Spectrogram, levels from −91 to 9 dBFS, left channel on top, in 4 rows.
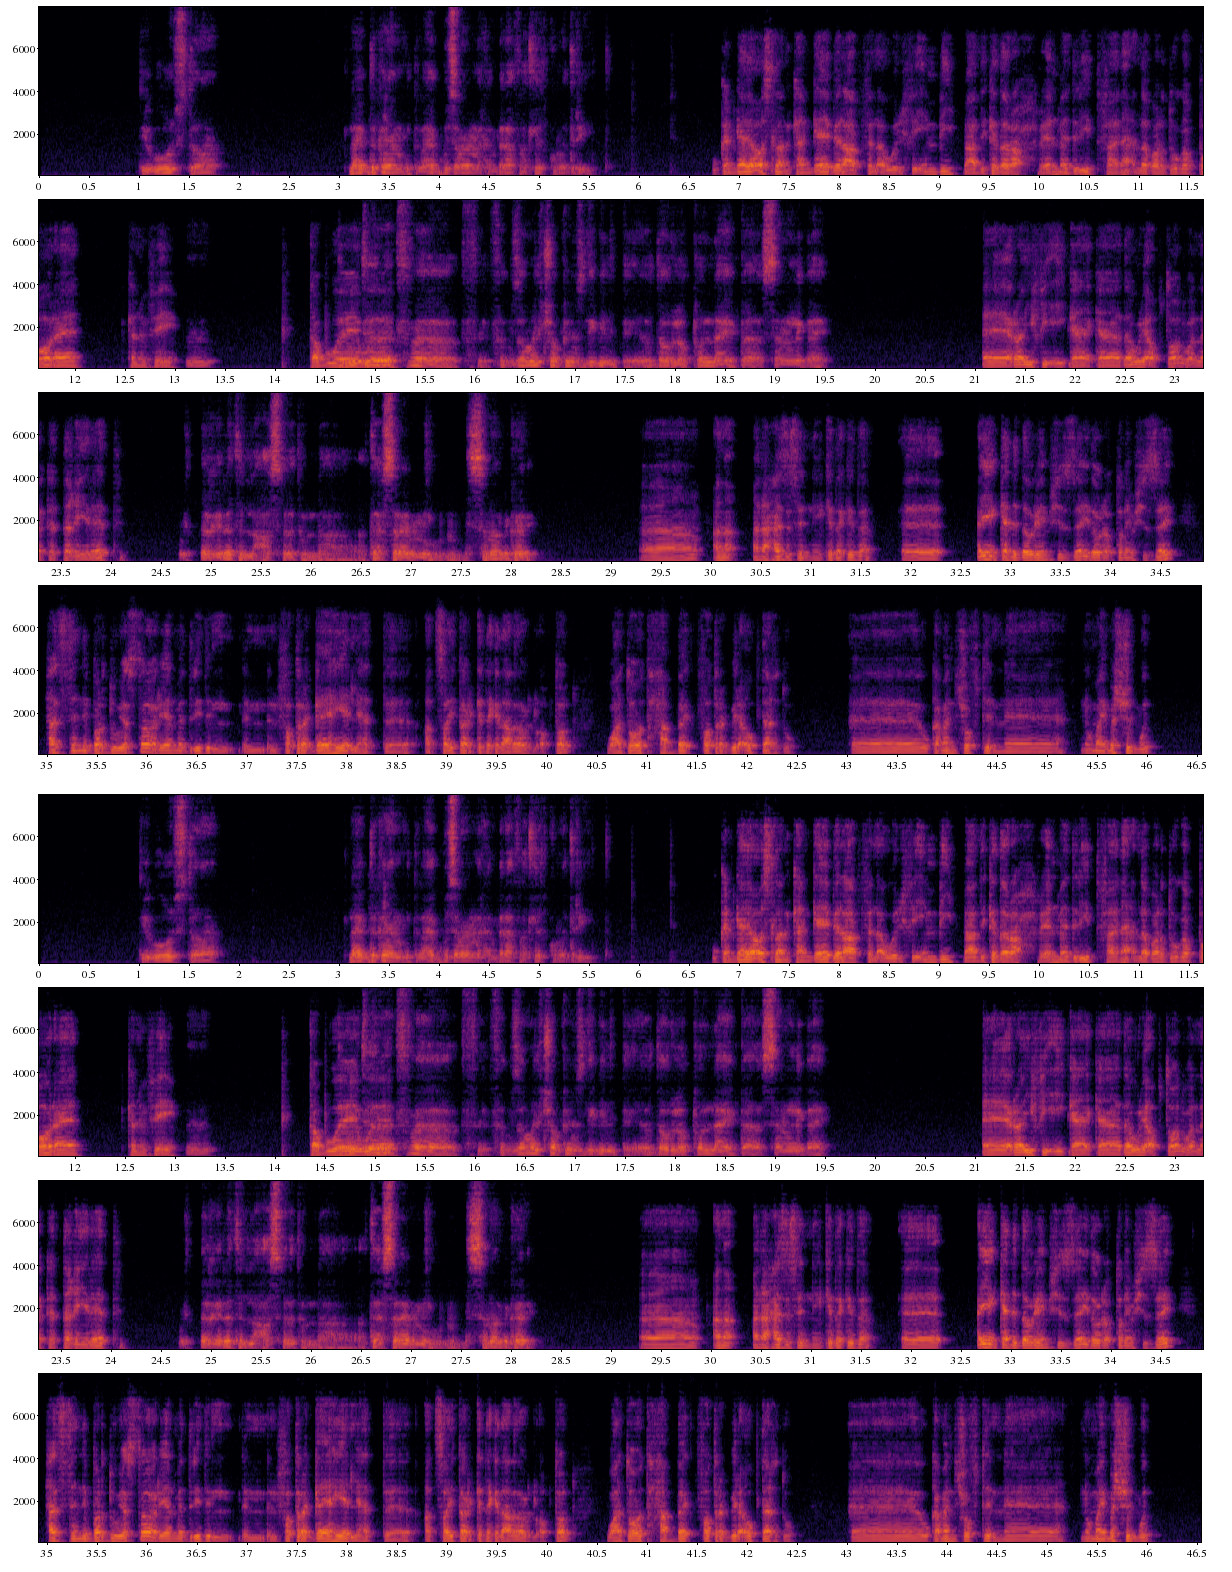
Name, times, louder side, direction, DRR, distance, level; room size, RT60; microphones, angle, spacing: voice 1, 1.0-1.8 3.1-5.5 13.1-13.4 14.6-19.5 24.7-28.2, equal, 5° right, 1.3 m, -34 dB
voice 2, 6.8-12.0 12.5-13.0 14.3-15.2 21.1-23.9 29.3-31.6 31.9-32.3 32.7-34.6 35.0-40.2 40.6-42.4 43.0-46.0, right 2 dB, 30° right, 0.6 m, -30 dB
3.4 x 2.7 x 2.5 m
head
